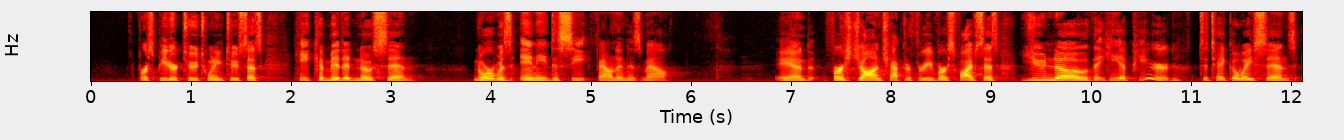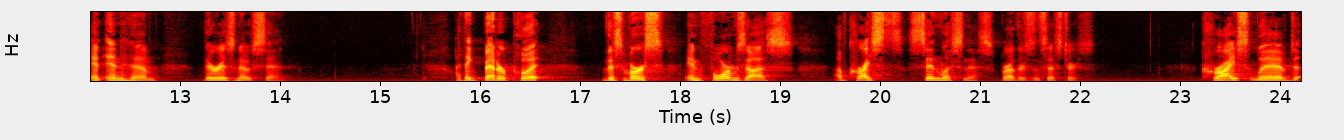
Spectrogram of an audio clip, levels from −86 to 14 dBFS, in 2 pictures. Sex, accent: male, American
